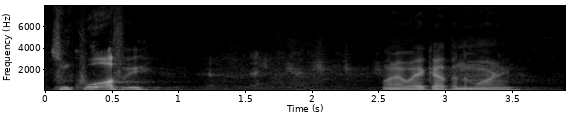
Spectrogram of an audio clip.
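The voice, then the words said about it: Put-on East Coast accent. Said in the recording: “I get like an East Coast accent.”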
